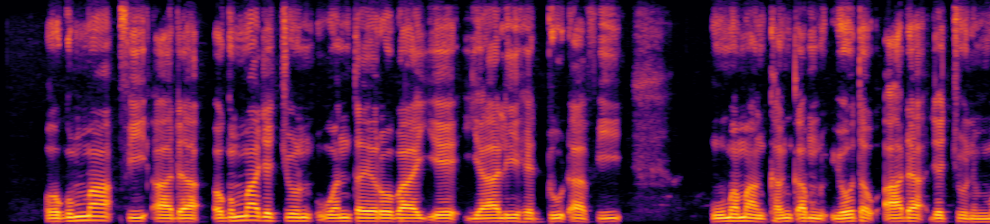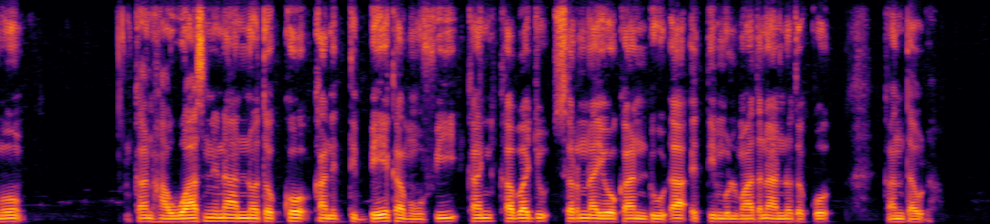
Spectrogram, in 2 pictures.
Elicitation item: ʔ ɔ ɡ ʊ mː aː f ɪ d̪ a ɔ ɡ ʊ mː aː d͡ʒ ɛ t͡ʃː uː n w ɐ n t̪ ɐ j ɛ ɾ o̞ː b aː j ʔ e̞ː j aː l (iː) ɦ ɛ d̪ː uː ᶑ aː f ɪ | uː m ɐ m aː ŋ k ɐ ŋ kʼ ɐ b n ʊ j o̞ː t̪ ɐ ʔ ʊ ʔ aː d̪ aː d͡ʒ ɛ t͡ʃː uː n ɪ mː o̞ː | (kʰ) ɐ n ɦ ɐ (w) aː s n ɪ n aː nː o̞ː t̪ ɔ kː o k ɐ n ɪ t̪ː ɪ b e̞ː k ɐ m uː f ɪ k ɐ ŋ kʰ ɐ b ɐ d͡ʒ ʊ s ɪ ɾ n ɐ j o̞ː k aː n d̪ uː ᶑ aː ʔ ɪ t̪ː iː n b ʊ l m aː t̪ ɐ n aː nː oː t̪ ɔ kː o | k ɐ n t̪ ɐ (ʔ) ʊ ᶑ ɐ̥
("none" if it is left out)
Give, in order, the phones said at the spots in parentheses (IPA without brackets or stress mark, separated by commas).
iː, k, wː, ʔ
